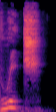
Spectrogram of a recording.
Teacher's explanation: the unvoiced affricative ch sound of reach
